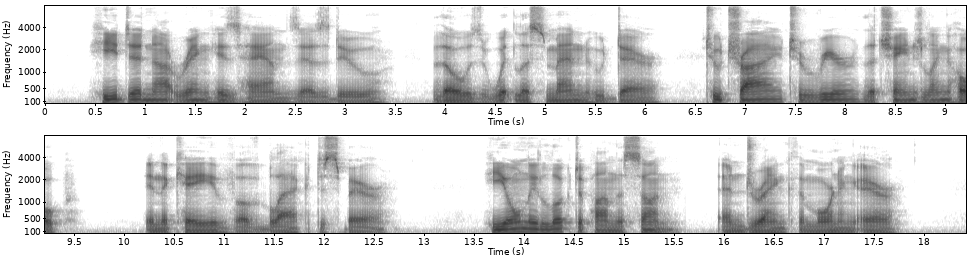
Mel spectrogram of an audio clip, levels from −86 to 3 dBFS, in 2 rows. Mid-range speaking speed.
No: slow, 120 wpm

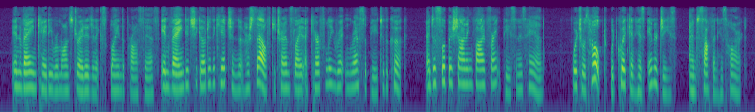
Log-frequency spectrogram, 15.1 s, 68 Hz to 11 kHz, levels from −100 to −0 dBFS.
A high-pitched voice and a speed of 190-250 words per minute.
Yes: high, 205 Hz; average, 195 wpm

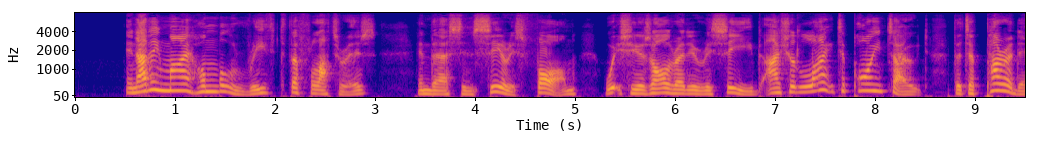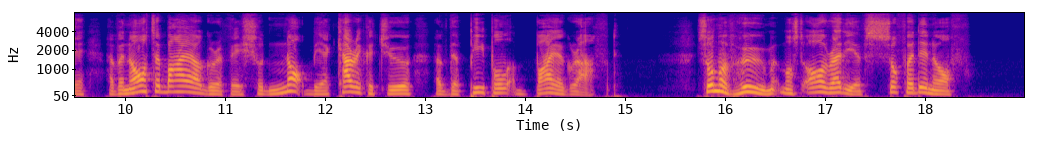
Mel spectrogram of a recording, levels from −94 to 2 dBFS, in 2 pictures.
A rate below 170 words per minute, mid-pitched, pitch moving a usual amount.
No: average, 145 wpm; medium, 145 Hz; wide, 7.8 semitones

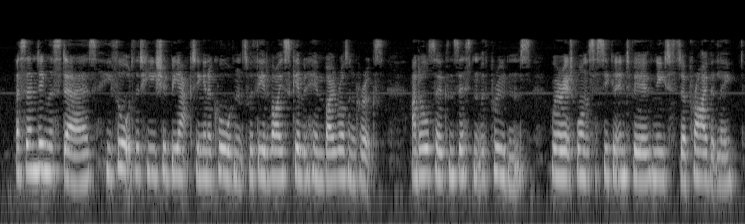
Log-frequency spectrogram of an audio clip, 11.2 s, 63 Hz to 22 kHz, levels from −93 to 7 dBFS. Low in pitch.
No: high, 220 Hz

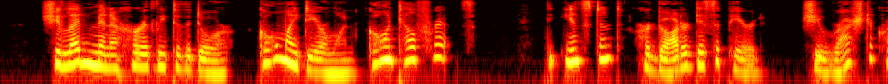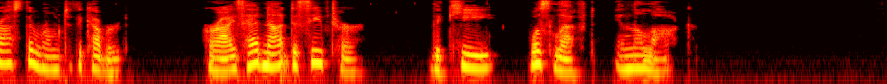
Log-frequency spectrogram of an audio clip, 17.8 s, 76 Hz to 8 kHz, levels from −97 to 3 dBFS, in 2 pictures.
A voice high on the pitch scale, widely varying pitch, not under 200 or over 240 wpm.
No: high, 205 Hz; wide, 7.2 semitones; average, 140 wpm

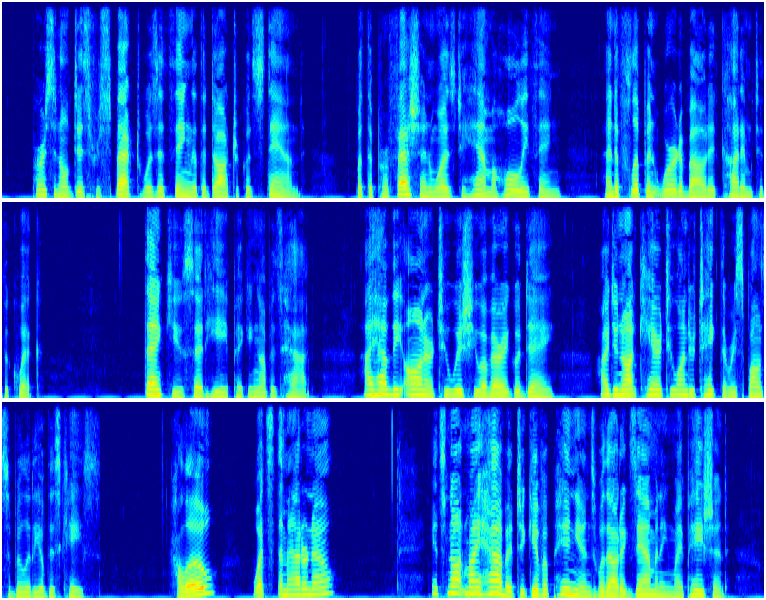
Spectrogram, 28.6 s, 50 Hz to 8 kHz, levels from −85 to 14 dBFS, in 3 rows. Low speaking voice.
No: medium, 185 Hz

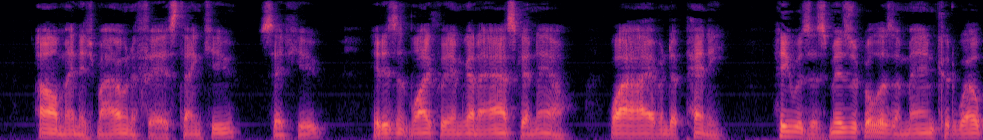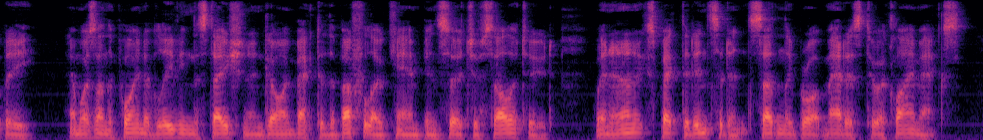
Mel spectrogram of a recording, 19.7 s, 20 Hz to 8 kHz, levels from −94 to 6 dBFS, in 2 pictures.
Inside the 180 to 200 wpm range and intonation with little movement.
Yes: average, 195 wpm; narrow, 2.2 semitones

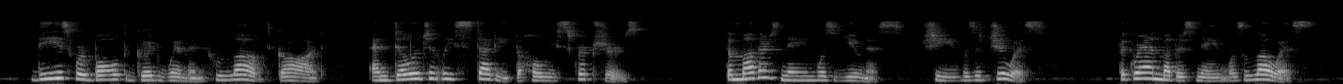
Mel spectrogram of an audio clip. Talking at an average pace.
No: slow, 125 wpm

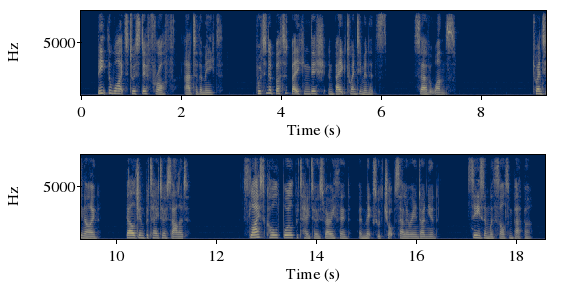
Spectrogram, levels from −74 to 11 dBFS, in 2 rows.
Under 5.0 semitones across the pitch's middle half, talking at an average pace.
Yes: average, 3.3 semitones; average, 150 wpm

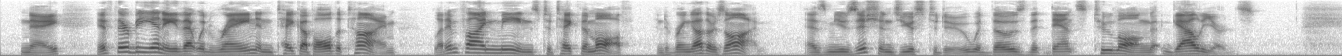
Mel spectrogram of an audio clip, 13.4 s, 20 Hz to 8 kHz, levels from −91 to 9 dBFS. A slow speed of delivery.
No: average, 175 wpm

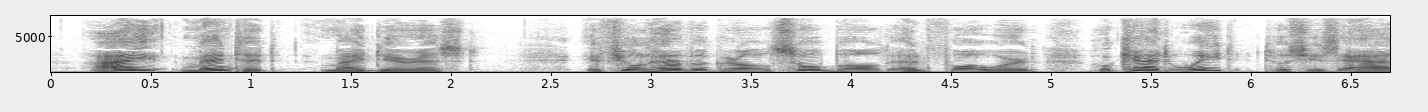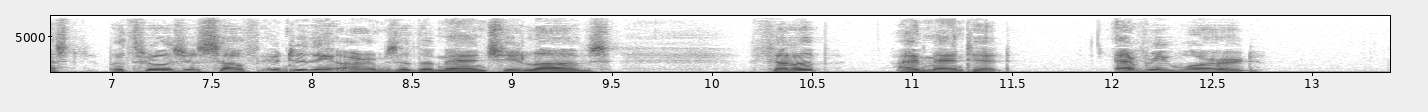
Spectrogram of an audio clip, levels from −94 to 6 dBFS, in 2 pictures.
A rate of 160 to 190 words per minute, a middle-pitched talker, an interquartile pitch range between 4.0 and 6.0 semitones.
Yes: average, 165 wpm; medium, 145 Hz; average, 5.2 semitones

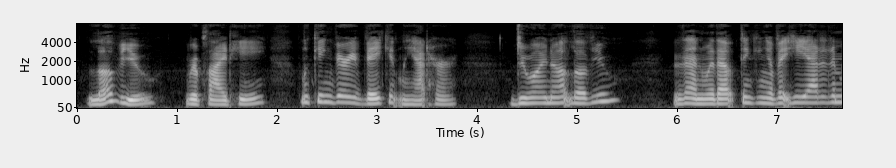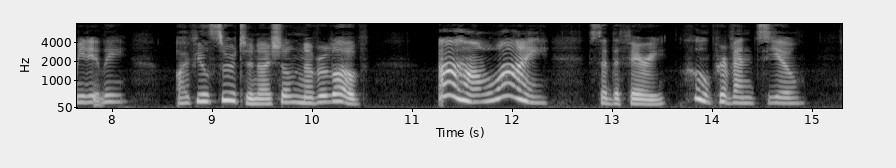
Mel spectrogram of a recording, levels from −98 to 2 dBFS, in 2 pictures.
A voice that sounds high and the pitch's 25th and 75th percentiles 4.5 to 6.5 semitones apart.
Yes: high, 195 Hz; average, 5.2 semitones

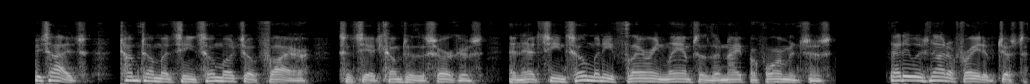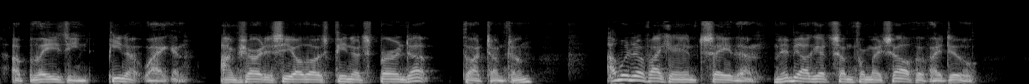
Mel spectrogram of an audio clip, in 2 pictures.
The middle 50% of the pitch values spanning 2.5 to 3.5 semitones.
No: average, 5.1 semitones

